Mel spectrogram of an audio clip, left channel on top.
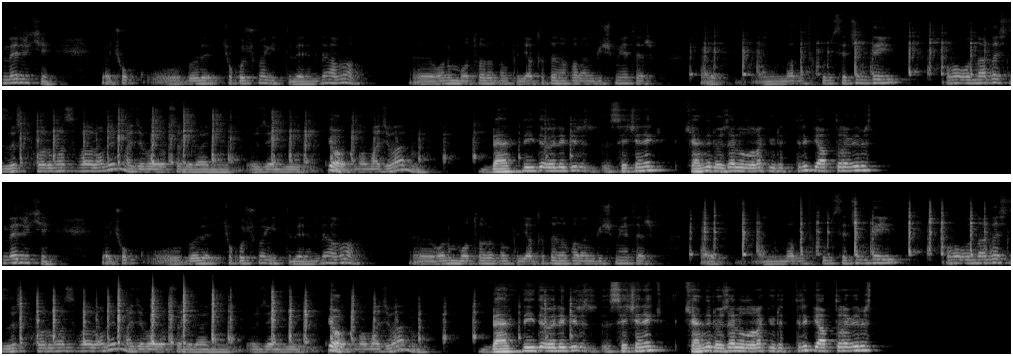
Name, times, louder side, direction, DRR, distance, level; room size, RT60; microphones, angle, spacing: voice 1, 0.0-3.6 4.1-6.5 7.0-7.2 7.5-9.0 9.4-14.3, right 1 dB, 5° left, 1.0 m, -34 dB
sound 1, 6.9-7.6 8.0-8.7 9.1-9.4 9.7-11.3 11.6-12.4 12.8-14.5 14.8-15.8, right 7 dB, 65° right, 0.7 m, -33 dB
voice 2, 14.9-18.8, right 3 dB, 35° right, 0.4 m, -24 dB
6.5 x 6.2 x 6.5 m
head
